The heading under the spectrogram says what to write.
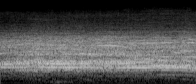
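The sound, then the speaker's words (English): A large audience screams and cheers in a loud, continuous roar of many voices, sustained evenly for about two seconds without any single voice standing out. “Scream if you believe it.”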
